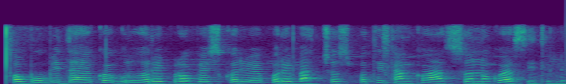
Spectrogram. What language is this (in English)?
Odia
